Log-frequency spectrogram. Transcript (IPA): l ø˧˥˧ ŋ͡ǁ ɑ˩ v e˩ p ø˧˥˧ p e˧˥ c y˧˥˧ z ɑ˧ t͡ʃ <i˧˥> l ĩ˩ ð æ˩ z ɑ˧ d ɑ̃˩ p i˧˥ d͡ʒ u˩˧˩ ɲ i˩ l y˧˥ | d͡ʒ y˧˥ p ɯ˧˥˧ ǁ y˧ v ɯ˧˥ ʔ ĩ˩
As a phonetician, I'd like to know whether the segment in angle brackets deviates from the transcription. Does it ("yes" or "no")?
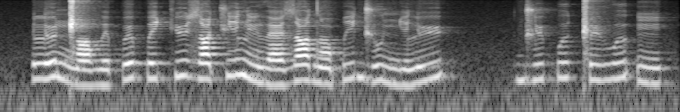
no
